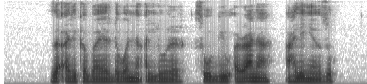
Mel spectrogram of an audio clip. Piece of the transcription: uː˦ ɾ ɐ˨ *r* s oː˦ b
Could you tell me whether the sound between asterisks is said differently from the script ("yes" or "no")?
no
